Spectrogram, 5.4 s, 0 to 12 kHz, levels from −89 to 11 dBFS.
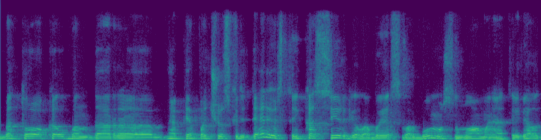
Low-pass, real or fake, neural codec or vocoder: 10.8 kHz; real; none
